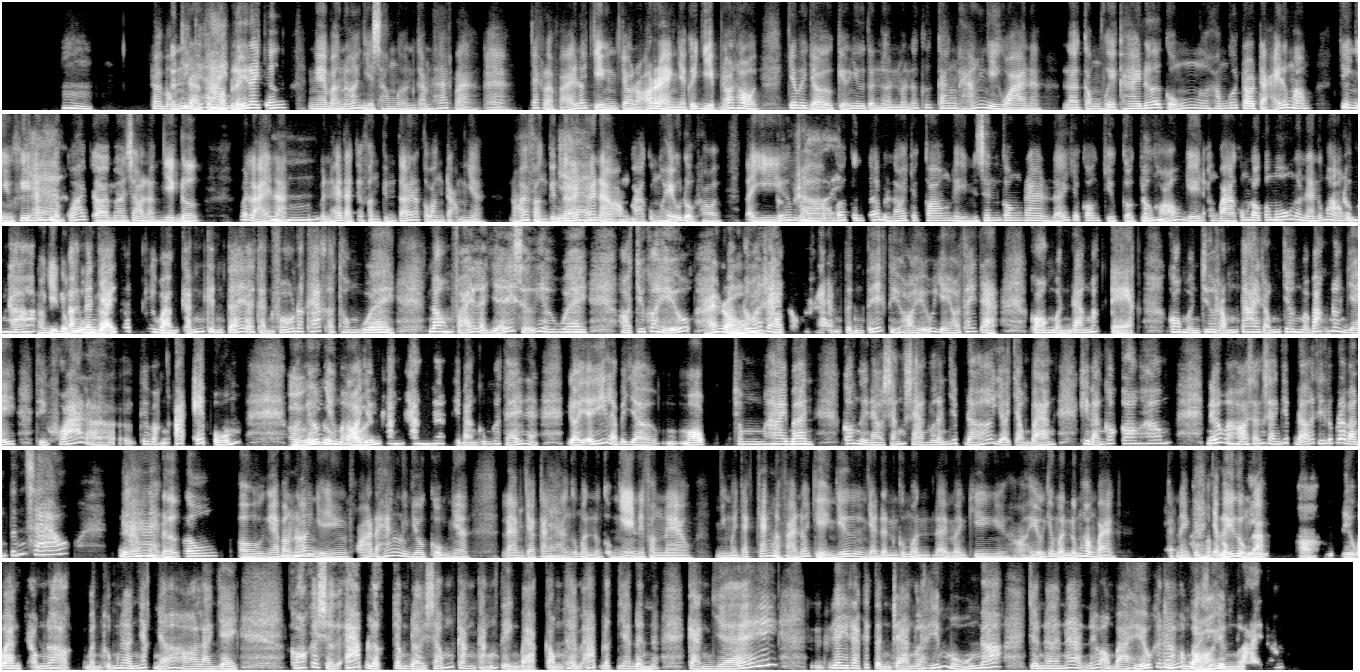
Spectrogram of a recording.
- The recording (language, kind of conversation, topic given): Vietnamese, advice, Bạn cảm thấy thế nào khi bị áp lực phải có con sau khi kết hôn?
- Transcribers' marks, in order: tapping; other background noise; "nhẹ" said as "nhẹn"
